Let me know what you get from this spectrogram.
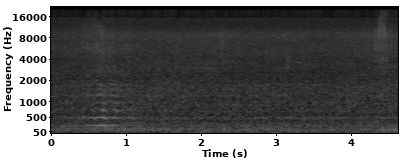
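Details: Honey bees in cold weather, hungry and being fed; a brief droning buzz rises out of a dense, steady low hum about half a second in, then fades back into the continuous background drone.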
